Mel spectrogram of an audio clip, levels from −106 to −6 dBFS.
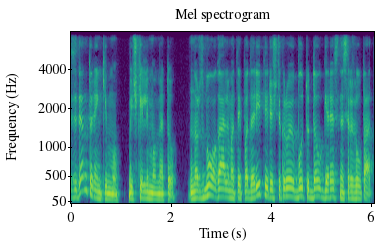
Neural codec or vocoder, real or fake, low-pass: none; real; 7.2 kHz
